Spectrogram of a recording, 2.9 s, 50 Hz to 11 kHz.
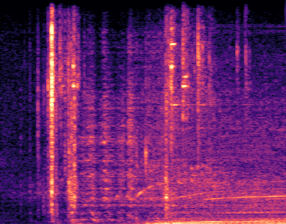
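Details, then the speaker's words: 1988 Ford Ranger after muffler repair with new bolts and stainless muffler: cranks, catches, settles to smooth even low rumble, no blowing or ticking; exhaust sealed and quiet, normal. "Oh well, at least I can hear myself think now. That is so much nicer."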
